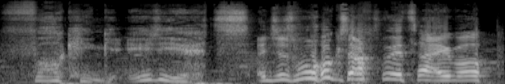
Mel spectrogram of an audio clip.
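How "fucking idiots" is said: low, soft, slow mutter; contemptuous mutter. Acted. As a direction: drag it out under your breath.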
